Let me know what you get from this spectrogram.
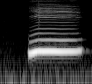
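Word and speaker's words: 一: Ensuite, yi.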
